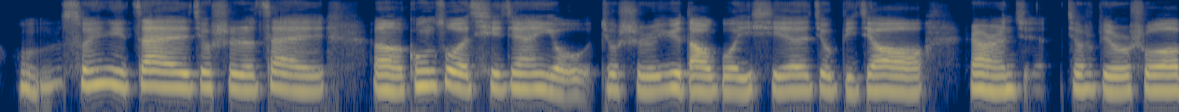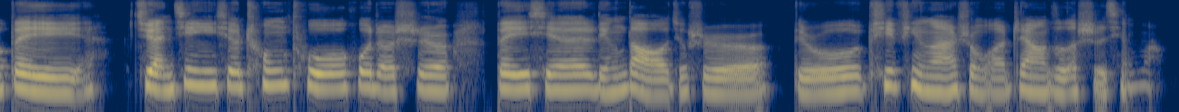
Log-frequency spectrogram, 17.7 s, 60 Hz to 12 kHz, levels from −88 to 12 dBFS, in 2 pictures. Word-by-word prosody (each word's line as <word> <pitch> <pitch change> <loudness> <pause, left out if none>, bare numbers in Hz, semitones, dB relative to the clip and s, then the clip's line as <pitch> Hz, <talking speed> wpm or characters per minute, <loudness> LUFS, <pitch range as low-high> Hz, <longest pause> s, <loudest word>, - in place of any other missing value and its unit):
嗯， 200 +4 -5
所 225 - -1
以 225 - +3
你 225 -4 +1
在， 200 -1 +4
就 200 +1 0
是 180 -3 0
在， 175 -3 0 0.4
呃， 175 -2 +4
工 210 +5 +2
作 210 -4 +4
期 185 +1 -1
间 185 -1 +1
有 145 -4 -1
就 180 0 -4
是 170 -2 -2
遇 190 +1 +3
到 165 -2 +4
过 165 -1 -1
一 155 0 0
些 170 0 -1
就 180 -2 -2
比 160 -3 -6
较 165 -1 +2 0.3
让 185 -1 +4
人 170 +2 +1
觉 175 +1 -14 0.2
就 180 -1 -1
是 185 - -4
比 180 -3 -2
如 160 +1 +2
说 170 -1 +3
被 165 -4 +2 0.3
卷 185 -5 +4
进 220 +3 -1
一 - - 0
些 210 -1 0
冲 215 +2 -3
突， 185 -4 +1
或 195 +1 -1
者 175 -3 -3
是 170 0 -3 0.3
被 185 -2 +2
一 180 - +4
些 180 -1 -1
领 165 0 -5
导 145 -7 +1
就 155 - -10
是， 150 - -4 0.2
比 - - -7
如 75 - -1
批 215 +3 -3
评 205 -5 -3
啊 160 0 0
什 175 0 -5
么， 150 -1 -8
这 185 +1 -5
样 160 0 -2
子 150 -3 -5
的 150 - -5
事 - - -6
情 190 +1 -12
吗？ 210 0 -21
175 Hz, 215 characters per minute, -24 LUFS, 165-190 Hz, 0.4 s, 在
